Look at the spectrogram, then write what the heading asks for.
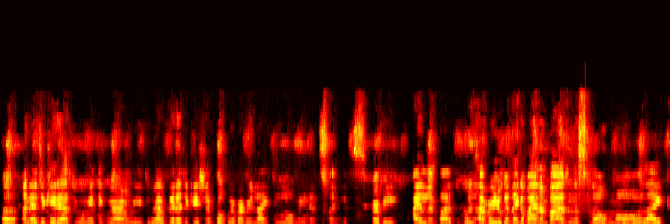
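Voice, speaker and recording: A woman's voice: mid-range voice, fairly quick, hardly any pauses, breathy edge, rough recording. A woman in her thirties from Puerto Rico, a salon owner telling her story in a loose, chatty interview style with plenty of fillers.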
